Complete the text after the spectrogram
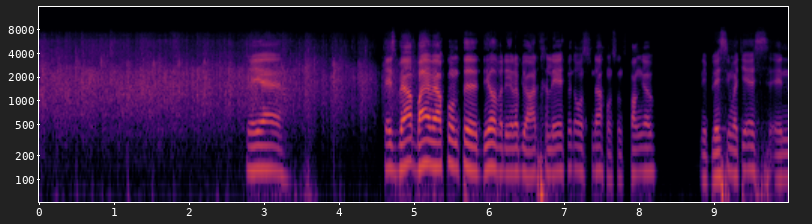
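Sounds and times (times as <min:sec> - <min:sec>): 
audience applauding: 0:00.0 - 0:05.1
speech: 0:02.8 - 0:03.4, 0:04.6 - 0:09.9.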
